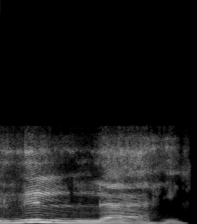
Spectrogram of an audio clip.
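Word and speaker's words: لله: So we say lillahi, lillahi, because the word Allah is preceded by kasra.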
